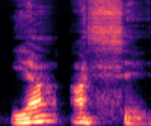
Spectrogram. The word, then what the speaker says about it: יעשה: ועליהו לא ייבול, וכל אשר יעשה, יעשה, 3 syllables, יעשה, יצליח.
